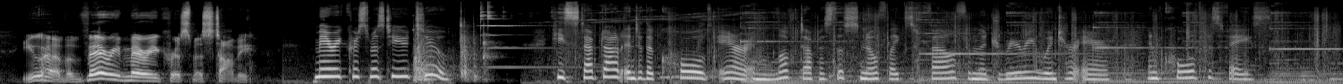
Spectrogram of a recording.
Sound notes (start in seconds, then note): 4.2 bell dinging; 4.6 soft Christmas music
